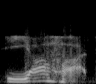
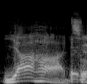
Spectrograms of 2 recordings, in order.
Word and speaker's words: Yachats: It's pronounced Yahats. – Yahats. Okay, thank you very much. – But it's spelled like Yachats.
